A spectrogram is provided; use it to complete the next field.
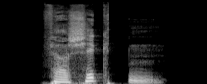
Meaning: inflection of verschicken: 1. first/third-person plural preterite 2. first/third-person plural subjunctive II
- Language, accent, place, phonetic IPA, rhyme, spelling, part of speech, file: German, Germany, Berlin, [fɛɐ̯ˈʃɪktn̩], -ɪktn̩, verschickten, adjective / verb, De-verschickten.ogg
